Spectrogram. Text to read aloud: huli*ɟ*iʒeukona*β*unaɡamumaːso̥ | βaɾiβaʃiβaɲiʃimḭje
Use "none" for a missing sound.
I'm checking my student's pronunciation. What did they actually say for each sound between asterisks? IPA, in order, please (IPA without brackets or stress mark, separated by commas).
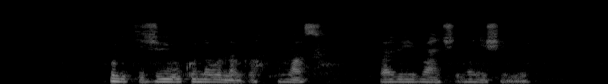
c, β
